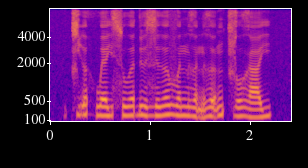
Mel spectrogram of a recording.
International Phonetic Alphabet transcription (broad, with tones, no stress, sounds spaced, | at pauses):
t͡ɕ ḭ˧˥ ə̯ h w ɛ˧ j s u˨˦ ə̯ ɗ ɨ˧ z ɨ˨˦ ə̯ v ə˧ n ɣ ə̰˧˨ n ɣ ə̰ː˧˥ ŋ t͡ɕ o˨˦ ɣ a˨˦ j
